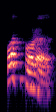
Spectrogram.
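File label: "fosforus", Malay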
